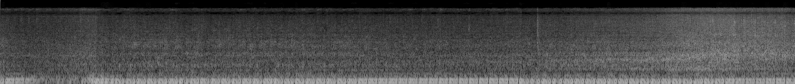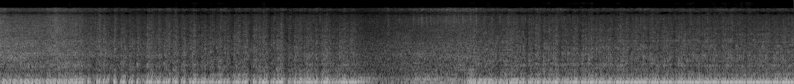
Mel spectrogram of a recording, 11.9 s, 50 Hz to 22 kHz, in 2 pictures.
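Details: 1981 Mercedes 380SL V8, K-Jetronic, after fuel pump, fuel control relay and fuel lines replaced: on test drive the engine pulls unevenly, stumbling and sputtering under load with lack of power; misfire, cause not yet found.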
